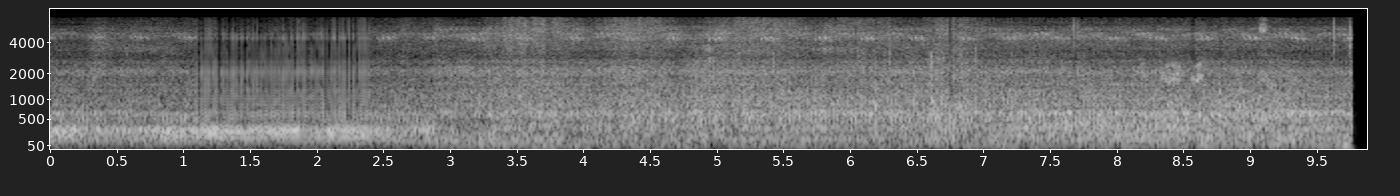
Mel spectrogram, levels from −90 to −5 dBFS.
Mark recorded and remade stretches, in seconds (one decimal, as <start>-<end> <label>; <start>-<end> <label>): 0.0-1.1 recorded; 1.1-2.4 remade; 2.4-9.9 recorded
